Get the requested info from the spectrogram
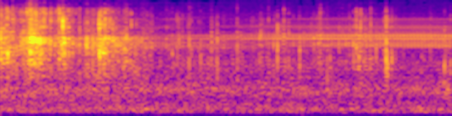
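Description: Faint crinkling of a clear plastic sleeve around a handheld device, soft rustles mostly in the first second.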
